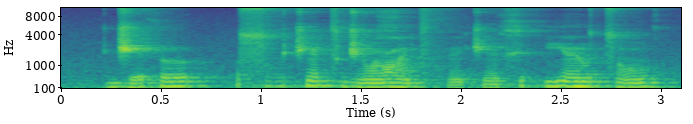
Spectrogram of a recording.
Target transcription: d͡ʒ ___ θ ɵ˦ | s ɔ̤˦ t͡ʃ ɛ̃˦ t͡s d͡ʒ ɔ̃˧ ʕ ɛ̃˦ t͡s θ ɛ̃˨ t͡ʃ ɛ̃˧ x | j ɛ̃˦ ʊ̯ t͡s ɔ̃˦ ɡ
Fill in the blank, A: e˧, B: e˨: A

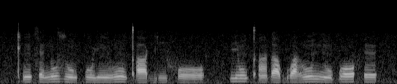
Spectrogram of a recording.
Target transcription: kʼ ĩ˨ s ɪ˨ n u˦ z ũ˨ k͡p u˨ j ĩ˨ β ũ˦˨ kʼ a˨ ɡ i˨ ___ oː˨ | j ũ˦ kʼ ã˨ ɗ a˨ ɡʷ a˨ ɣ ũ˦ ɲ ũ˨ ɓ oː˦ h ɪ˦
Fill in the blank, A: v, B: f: B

